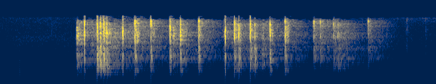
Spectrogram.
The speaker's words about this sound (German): Ähm, komm, würfel mal.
